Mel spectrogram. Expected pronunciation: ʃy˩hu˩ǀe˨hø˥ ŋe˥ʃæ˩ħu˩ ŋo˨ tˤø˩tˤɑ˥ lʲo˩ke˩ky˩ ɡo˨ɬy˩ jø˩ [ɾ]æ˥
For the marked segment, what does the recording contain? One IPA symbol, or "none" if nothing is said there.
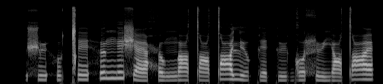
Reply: tˤ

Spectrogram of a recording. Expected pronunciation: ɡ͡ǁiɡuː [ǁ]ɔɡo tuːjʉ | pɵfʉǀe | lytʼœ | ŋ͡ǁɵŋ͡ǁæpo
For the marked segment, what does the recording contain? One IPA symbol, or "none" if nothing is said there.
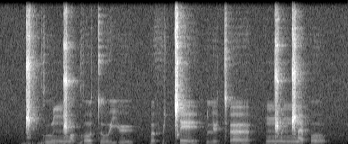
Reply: ŋ͡ǁ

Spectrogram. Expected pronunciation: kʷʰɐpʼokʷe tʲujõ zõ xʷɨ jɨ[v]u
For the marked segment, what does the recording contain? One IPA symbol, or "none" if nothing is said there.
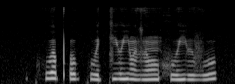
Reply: v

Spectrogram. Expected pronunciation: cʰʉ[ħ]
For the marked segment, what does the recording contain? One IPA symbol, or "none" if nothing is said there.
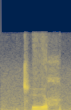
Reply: χ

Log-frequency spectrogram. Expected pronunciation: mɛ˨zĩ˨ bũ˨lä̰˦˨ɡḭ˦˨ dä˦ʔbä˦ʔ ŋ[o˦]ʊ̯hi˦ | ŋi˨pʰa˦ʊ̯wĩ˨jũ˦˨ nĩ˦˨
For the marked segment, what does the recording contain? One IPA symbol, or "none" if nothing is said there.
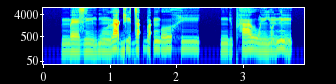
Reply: o˦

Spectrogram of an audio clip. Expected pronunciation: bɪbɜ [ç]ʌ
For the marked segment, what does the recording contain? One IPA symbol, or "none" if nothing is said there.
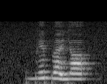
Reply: j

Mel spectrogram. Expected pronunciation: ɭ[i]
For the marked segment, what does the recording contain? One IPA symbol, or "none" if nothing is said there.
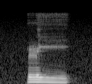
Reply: i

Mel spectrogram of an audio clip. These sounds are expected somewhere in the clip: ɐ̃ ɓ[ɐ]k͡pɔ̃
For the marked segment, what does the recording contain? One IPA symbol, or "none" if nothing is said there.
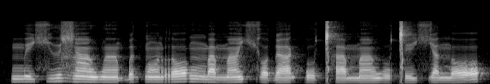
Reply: ɐ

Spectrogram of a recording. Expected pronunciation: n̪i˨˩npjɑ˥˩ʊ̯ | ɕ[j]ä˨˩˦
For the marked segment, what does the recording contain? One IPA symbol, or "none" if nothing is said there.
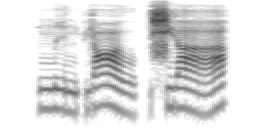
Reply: j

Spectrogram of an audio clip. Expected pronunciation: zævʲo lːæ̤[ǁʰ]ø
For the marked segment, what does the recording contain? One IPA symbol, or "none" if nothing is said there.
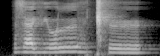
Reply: ǁʰ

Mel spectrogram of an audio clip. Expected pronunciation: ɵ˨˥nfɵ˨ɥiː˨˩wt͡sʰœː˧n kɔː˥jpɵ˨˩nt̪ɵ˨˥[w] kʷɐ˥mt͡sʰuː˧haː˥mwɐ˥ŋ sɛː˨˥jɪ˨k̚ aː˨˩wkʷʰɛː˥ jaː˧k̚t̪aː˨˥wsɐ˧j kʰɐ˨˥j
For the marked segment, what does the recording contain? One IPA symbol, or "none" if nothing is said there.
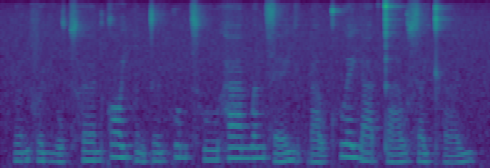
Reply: ɥ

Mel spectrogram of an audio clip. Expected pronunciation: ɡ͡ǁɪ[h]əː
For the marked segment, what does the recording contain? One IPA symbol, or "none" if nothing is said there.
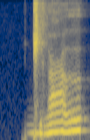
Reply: ʕ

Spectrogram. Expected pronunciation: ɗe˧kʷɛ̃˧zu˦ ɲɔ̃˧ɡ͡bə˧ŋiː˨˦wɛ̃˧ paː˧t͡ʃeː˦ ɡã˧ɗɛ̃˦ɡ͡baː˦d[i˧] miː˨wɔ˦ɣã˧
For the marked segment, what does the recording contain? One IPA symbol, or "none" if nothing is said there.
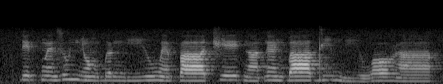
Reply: i˦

